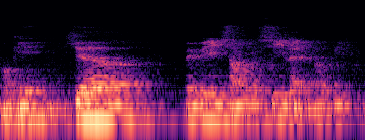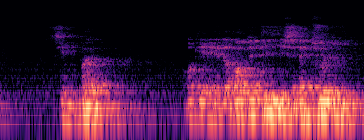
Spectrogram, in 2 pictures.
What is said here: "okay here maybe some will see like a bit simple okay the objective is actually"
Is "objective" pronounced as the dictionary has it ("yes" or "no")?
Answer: no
